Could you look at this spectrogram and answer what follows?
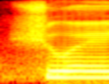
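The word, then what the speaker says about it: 学: अगर just word हो शुए XUE second tone तो उसका भी सेम मीनिंग होगा टू स्टडी, टू लर्न। तो प्रोनाउंस किस तरह से करेंगे? शुए शुए शुए।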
